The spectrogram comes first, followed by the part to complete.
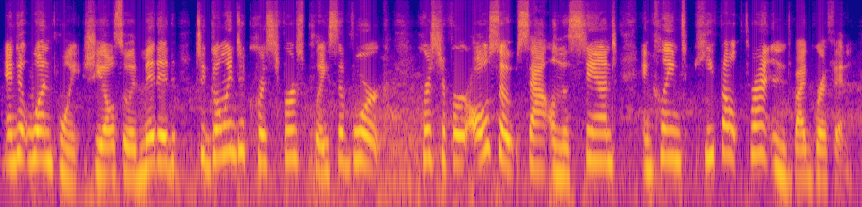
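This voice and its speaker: A woman reporter with an American accent reads a scripted news story. Her voice is notably high, in a formal broadcast delivery. Faint ambient noise sits behind her. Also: expressive, moderate pace, poor audio.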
